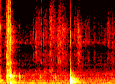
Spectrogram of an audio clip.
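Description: Two sharp plastic clicks about a second apart as an old cartridge oil filter element is worked off its plastic housing cap.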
